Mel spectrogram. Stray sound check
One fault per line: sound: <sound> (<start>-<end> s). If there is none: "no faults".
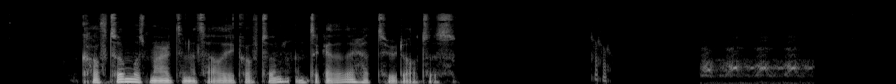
sound: chirp (5.9-6.2 s)
sound: bark (7.0-8.2 s)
